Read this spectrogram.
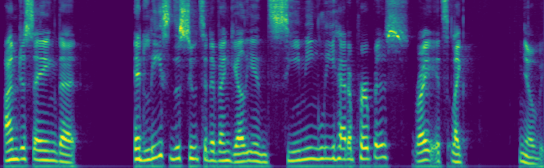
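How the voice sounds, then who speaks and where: Young man, casual gaming commentary, rambling, laughs often, slightly high voice. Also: moderate pace. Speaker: streamer playing a video game. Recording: game music playing behind.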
